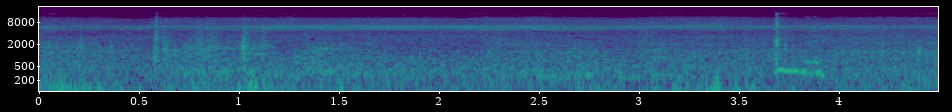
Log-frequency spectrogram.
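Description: A steady, high-pitched chorus of insects, with a few scuffs of footsteps on dry, sandy rock.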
